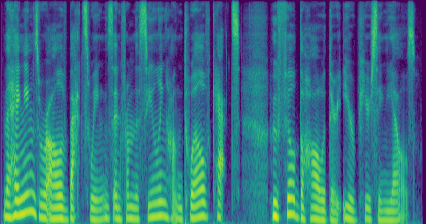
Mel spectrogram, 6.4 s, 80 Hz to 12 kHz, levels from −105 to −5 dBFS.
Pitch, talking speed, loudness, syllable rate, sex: 175 Hz, 215 wpm, -20 LUFS, 5.2 syllables/s, female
